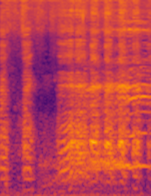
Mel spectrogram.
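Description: Two red hens at a farm give a run of soft, close clucking and throaty murmurs, continuous over a faint outdoor background.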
